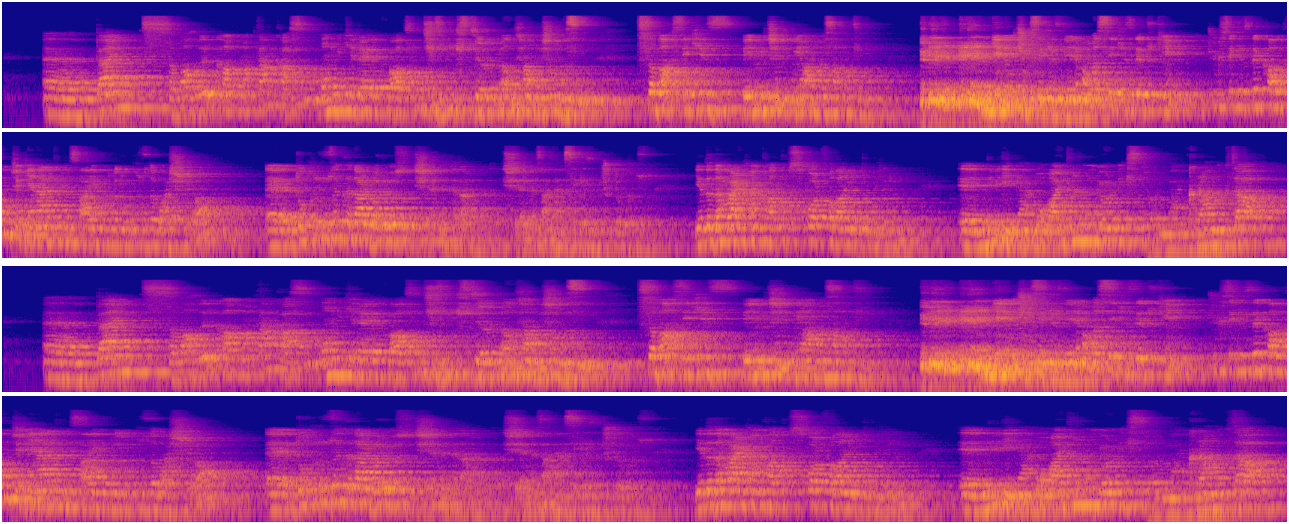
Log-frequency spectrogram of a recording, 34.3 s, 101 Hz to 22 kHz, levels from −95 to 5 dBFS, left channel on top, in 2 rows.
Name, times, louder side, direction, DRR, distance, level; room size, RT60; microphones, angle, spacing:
voice 1, 0.5-7.8 8.5-9.5 9.9-11.5 12.2-15.6 16.1-19.9 20.6-25.7 26.4-29.2 29.9-33.9, left 1 dB, 40° left, -9 dB, 5.6 m, -25 dB
22.0 x 19.0 x 7.8 m, 2.7 s
head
